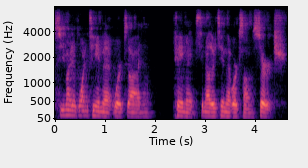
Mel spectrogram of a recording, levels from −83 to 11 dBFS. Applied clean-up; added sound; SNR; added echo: neural mask model DeepFilterNet 3.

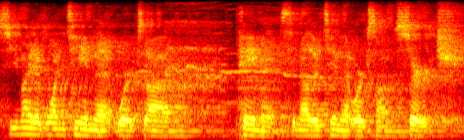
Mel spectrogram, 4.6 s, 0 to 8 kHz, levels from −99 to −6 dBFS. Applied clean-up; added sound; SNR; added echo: none; Chicken, rooster; 18 dB; reverberation time 1.8 s.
